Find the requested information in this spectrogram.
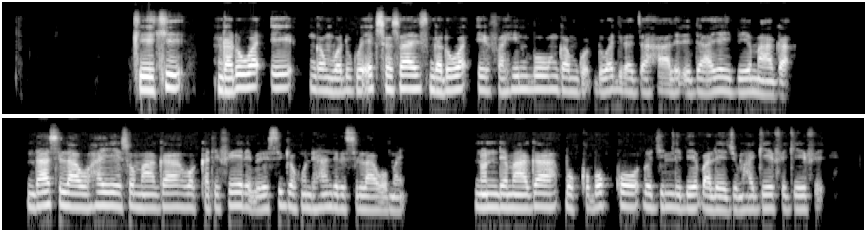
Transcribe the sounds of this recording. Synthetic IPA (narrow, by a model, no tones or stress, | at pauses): kʰeːkʰi | ŋɡaɗɔwaʔɛ | ŋɡamwaduɡɔʔɛksasajsŋɡaɗɔwaʔɛfaɦinbɔŋɡamɡɔ̰ɗːɔwaɗiɾad͡ʒaha̰ːlɛɗɛdajajbɛmaːɡa | ndasilaːwɔɦajɛsɔmaːɡawakːatifɛɾɛɓɛɗɔsiɡahundɛɦandɛɾɛsilaːwɔ̰maj | nɔndɛmaːɡaɓɔkːɔɓɔkːɔɗɔd͡ʒilːibɛɓaled͡ʒumɦaɡɛːfɛɡɛfɛ̰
